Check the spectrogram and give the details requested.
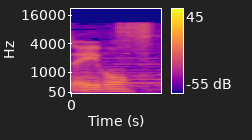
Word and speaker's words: A1B3L: It is A1B3L, which if you didn't know, guys, that's Abel.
